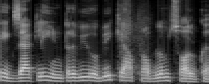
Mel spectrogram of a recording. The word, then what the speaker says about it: Intervue: आपकी जो कंपनी है इंटरव्यू इंटरव्यू ऐसे ही प्रोनाउंस करते हैं आईटी आर वई परफेक्ट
